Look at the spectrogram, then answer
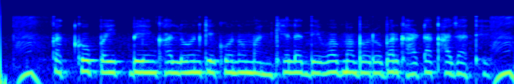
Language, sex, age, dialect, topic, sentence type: Chhattisgarhi, female, 60-100, Western/Budati/Khatahi, banking, statement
